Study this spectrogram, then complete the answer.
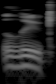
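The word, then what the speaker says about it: LIWC: But Luke, L-I-W-C. I don't remember. L stands for language. I don't remember what the other letters stand for, but it's pronounced like Luke, L-U-K-E, right?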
